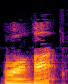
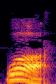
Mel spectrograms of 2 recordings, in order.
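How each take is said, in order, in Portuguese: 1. O tom desce e sobe um pouquinho. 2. O tom começa alto e cai baixo. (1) "O terceiro tom desce e sobe um pouquinho" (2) "o quarto tom é descendente. Começa agudo e fica grave"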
